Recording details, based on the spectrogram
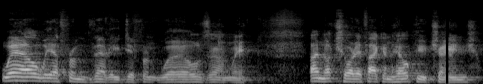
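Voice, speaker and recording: A man's voice: mid-range voice, normal speed, a bit bright, natural voice. Man as earnest, disapproving professor in echoing hall. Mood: patient disapproval. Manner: reproving, patient, disapproving. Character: earnest, prim, morally upright male science professor. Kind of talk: radio sitcom acting. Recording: echoey hall, very noisy background.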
